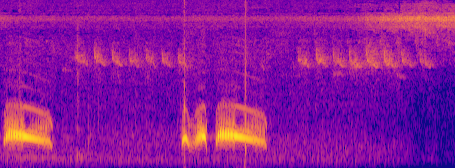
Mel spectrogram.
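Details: Wild spotted dove near a decoy in Phrae, Thailand. A long coo is followed by a phrase of two quick notes and another drawn-out coo. Rapid thin high chirps from another bird come before and after.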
